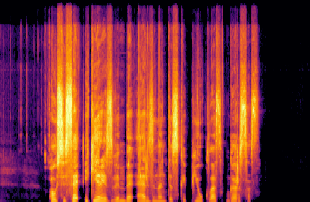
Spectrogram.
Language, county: Lithuanian, Vilnius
